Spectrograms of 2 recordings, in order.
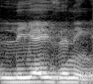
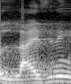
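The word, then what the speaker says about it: liaisoning: लिएजनिंग ये इसकी स्पेलिंग है, और पढ़ेंगे लिएजनिंग, इसको लाइजनिंग नहीं पढ़ना चाहिए, गलत उच्चारण।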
